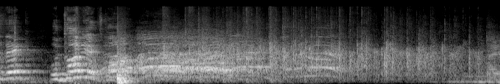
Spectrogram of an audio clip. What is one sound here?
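A group of men clap their hands together.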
